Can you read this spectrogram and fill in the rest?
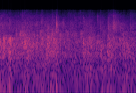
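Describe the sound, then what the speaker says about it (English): An audience at a school event at Lourdes College gives a brief round of applause, a dense wash of clapping that is moderately loud and continuous, with a faint voice underneath. "Let's give a warm, you know, round of applause to Lourdes College,"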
